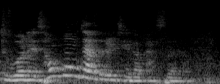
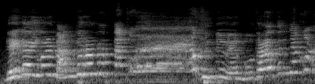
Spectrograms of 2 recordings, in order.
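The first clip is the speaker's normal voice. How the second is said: tearful outburst; 10 semitones higher, faster than usual. Retold or imitated. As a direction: imitate a speaker pleading in frustration. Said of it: "울면서 얘기하세요". (울먹이며 외치는 흉내)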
